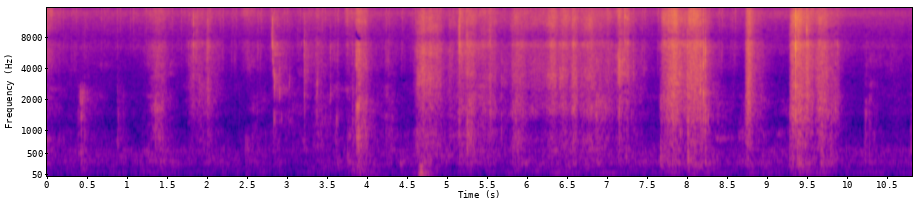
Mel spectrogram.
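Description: Faint eating sounds: a man chewing a homemade pastry turnover, with a few soft rustles and clicks scattered through, a little louder about two-thirds of the way in.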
